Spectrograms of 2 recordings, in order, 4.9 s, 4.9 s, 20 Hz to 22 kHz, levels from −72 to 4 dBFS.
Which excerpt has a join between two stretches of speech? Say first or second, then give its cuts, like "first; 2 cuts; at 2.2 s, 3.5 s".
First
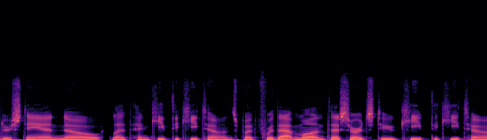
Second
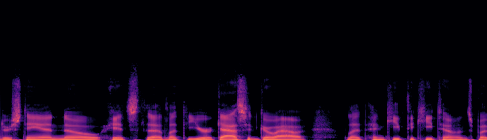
first; 2 cuts; at 1.0 s, 3.4 s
